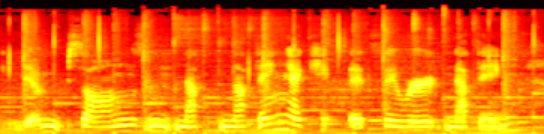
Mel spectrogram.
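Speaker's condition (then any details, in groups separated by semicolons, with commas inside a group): Aphasia after stroke; aphasia from stroke at 54, sudden onset one morning with only nonsense words, no physical deficits; in stroke rehabilitation, speech therapy, occupational, recreation and music therapy; word-finding difficulty, word substitutions, loses all words sometimes, speaking harder when tired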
